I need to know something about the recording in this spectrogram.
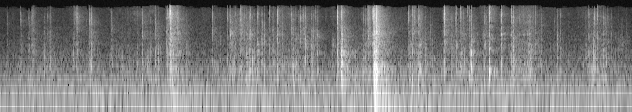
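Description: Clear plastic packaging bag crinkling as it is handled and opened and the scissors slide out: a run of irregular crackles, with a few louder ones in the middle.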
